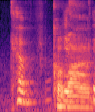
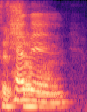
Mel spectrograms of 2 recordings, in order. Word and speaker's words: Kavan: Kavan. – Is it Kavan? – Yeah. – Or I thought it was Kevin. But no, spelled funny. It was Kavan because yeah.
